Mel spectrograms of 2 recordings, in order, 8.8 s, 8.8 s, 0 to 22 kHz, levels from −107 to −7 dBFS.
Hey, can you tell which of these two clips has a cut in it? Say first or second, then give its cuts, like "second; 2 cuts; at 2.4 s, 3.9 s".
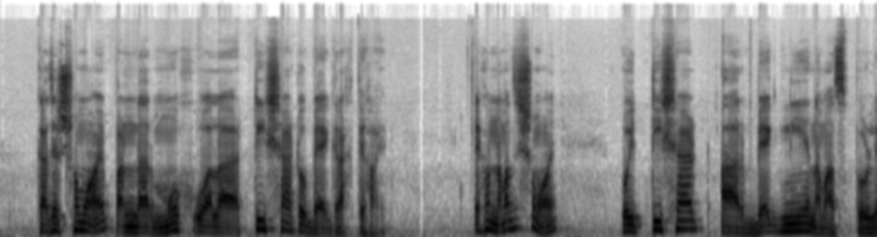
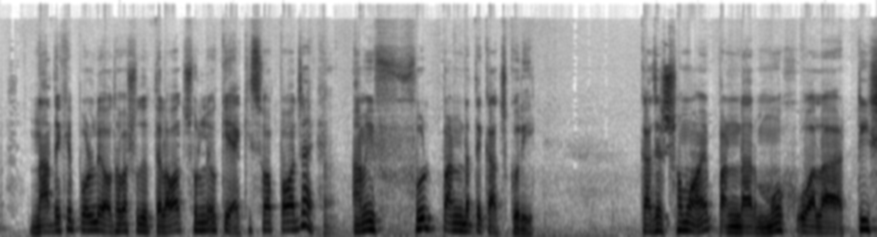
second; 1 cut; at 3.3 s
